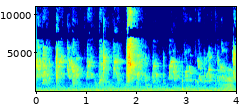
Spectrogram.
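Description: Pet budgerigars chirping: a string of short, high, scattered chirps, fairly soft.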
